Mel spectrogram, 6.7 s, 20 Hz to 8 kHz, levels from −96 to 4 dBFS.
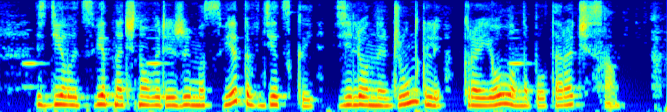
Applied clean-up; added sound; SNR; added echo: classical method spectral subtraction.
